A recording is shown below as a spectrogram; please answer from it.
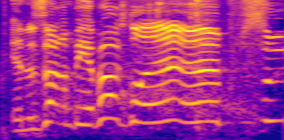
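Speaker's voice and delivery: high excited exclamation. Acted.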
